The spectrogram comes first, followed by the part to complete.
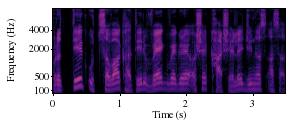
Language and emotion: Goan Konkani, neutral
